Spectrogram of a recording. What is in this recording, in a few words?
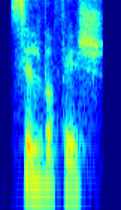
"silverfish", Indian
